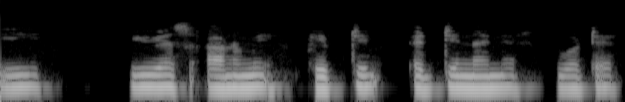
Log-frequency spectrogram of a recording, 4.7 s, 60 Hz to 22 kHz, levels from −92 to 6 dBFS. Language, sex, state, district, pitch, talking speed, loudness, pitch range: Bengali, male, West Bengal, Malda, 140 Hz, 130 wpm, -32 LUFS, 135-145 Hz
